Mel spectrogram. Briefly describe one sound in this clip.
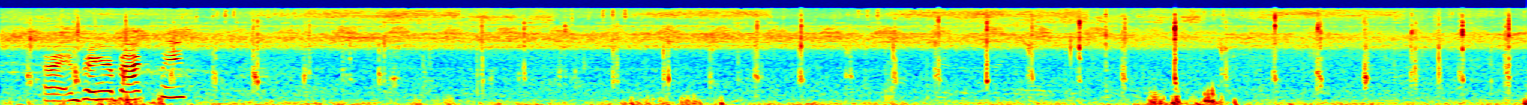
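Horse hooves clop steadily on a paved road.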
